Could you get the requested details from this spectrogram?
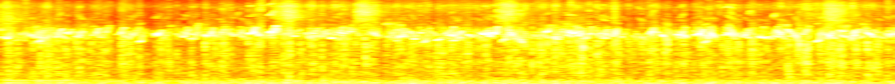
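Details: A crowd of baby chicks peeps in high, wavering chirps, a continuous busy chatter accompanied by pattering and scratching noises.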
